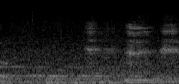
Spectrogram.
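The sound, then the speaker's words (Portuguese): Steady rain falls with a soft, continuous hiss, fairly quiet and even throughout, with a few faint brighter tones rising briefly over it near the end. “Afinal de contas, o movimento estava baixo devido a tanta chuva.”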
